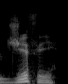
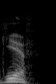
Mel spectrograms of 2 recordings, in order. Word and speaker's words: Jif: is just one f j i f which if i'm not mistaken i think is actually how you pronounce it's not gif it's jif like the moving image that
